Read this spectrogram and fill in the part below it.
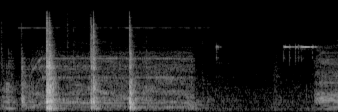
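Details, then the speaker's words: Freejet Plus printer switched on at morning startup: three firm clunks a second apart as the carriage homes into position, a pause, then a soft steady pump whir of ink circulation; normal, healthy startup. "So once that's all done, you can turn it on with the switch on the back, and it's going to home back into position."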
